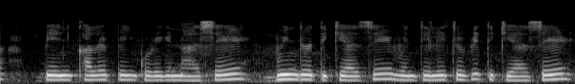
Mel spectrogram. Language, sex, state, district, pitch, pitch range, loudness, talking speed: Nagamese, female, Nagaland, Kohima, 210 Hz, 200-225 Hz, -16 LUFS, 105 wpm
